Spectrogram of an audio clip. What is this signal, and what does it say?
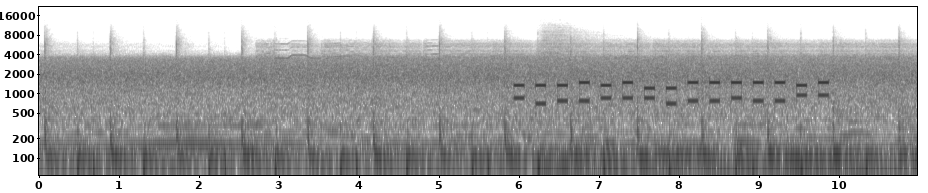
DTMF, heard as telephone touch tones, dialled by machine, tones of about 130 ms, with phone line noise. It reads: 82568971669660#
